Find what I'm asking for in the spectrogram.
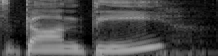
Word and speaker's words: Gandhi: You know, everybody actually pronounces my last name incorrectly because it's Gandhi, like may the force be with you, a the sound.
